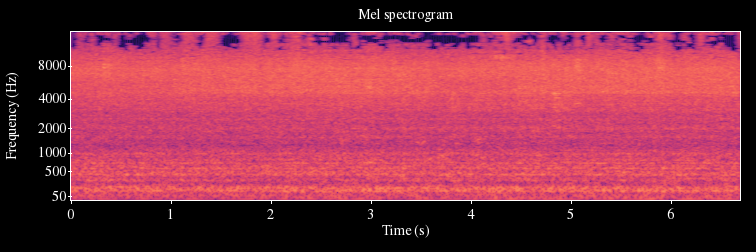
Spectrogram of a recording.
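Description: Steady rumble inside an electric train car stopped at a station, with another train running past on the adjacent track.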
